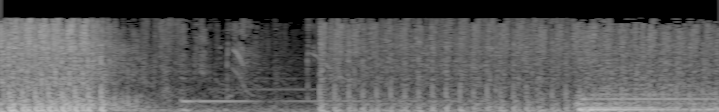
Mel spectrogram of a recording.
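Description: Submachine gun fire in a shootout, the gunman spraying bullets toward a fruit stand: loud bursts of rapid automatic shots, with an opening burst, a short lull, then a sustained run of fast rattling reports.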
